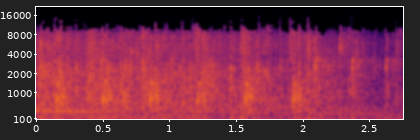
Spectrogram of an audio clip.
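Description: A crowd claps steadily, a dense wash of many hands striking at once, fairly loud and sustained throughout with slight swells, no voices standing out.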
